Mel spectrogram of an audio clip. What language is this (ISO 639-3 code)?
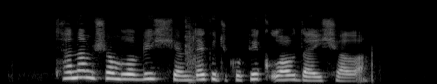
kat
